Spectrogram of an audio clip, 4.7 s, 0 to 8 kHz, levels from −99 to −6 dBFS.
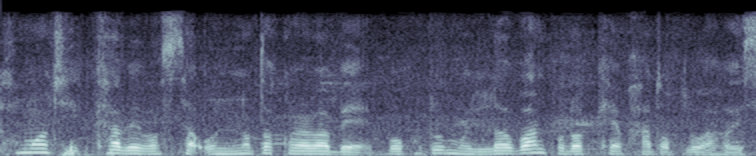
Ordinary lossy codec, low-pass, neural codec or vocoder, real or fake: AAC, 48 kbps; 7.2 kHz; none; real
